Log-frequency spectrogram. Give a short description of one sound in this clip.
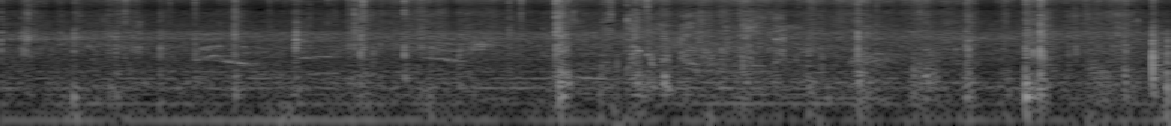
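Bubble wrap crinkles and rustles under hands.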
